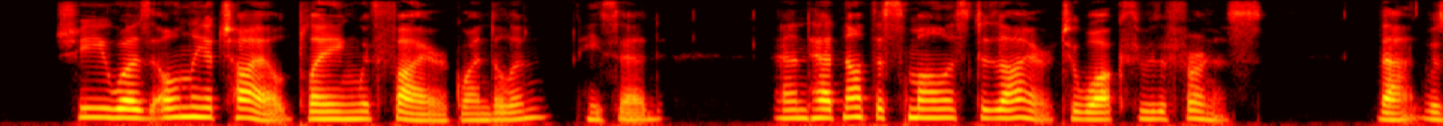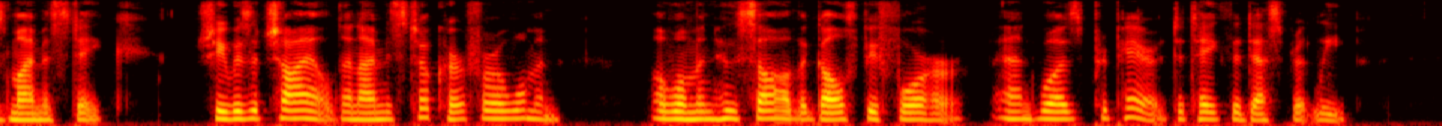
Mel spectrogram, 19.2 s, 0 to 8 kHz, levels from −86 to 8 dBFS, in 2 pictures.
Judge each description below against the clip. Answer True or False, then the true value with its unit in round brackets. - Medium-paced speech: True (165 wpm)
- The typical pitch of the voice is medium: True (180 Hz)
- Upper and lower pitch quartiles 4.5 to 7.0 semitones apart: False (3.0 semitones)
